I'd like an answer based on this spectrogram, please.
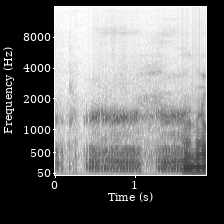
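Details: Toy terrier fighting with its toys indoors, giving a low, rough, sustained growl that lasts about a second, breaks off briefly, then starts again louder; a woman talks over it in a small room.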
